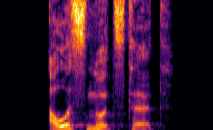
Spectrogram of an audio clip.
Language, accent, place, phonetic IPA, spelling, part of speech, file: German, Germany, Berlin, [ˈaʊ̯sˌnʊt͡stət], ausnutztet, verb, De-ausnutztet.ogg
- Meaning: inflection of ausnutzen: 1. second-person plural dependent preterite 2. second-person plural dependent subjunctive II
